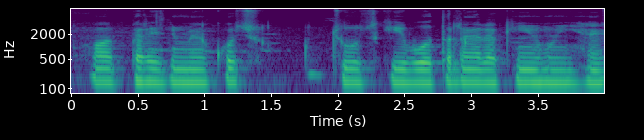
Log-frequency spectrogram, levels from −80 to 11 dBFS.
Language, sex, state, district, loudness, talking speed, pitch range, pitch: Hindi, male, Bihar, Gaya, -22 LUFS, 150 wpm, 140-150 Hz, 145 Hz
